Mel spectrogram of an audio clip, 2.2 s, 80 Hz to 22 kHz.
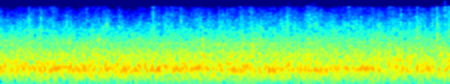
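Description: A good crowd at Lord's, with many Pakistan supporters, applauds a four during the 2010 England vs Pakistan one-day international, making a steady, slightly distant wash of clapping that holds evenly throughout.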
